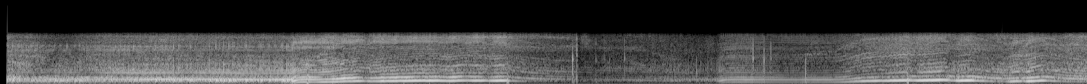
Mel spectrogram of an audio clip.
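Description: MCD RR Evo 3 large-scale RC buggy's two-stroke petrol engine, running steadily at first, then revving up sharply about three seconds in and dropping back a couple of seconds later. It revs again from about seven seconds, rising further and ending in quick blips of throttle.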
